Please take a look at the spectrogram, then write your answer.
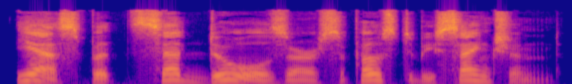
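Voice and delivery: high-pitched, earnest objector; fussy rule-minded helper. Acted. Helper correcting talk of duels, high fussy objection.

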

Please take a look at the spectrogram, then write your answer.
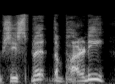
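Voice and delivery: stunned dwarf outburst; shocked dwarf. A narrator's reading. Gorm character voice.

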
